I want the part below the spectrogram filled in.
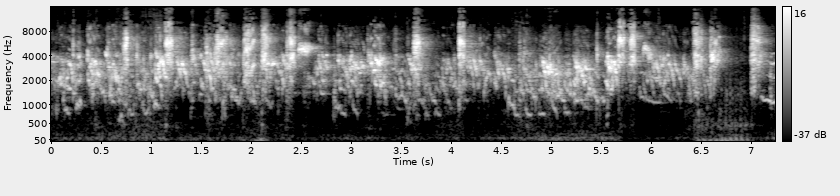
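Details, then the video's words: Pet budgies giving a busy stream of scratchy chirps and squawky warbling notes, several birds overlapping with hardly a pause. "BUDGIES CHIRPING SOUND"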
